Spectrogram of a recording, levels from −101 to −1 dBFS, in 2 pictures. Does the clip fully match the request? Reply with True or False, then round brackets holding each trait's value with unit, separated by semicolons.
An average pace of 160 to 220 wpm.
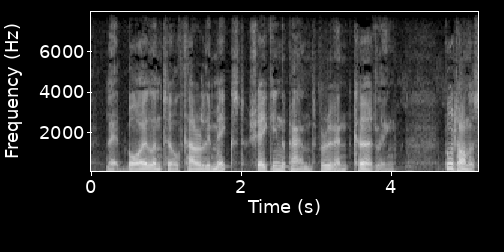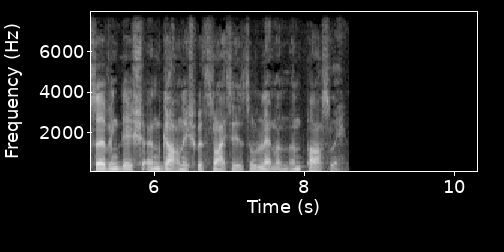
False (140 wpm)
